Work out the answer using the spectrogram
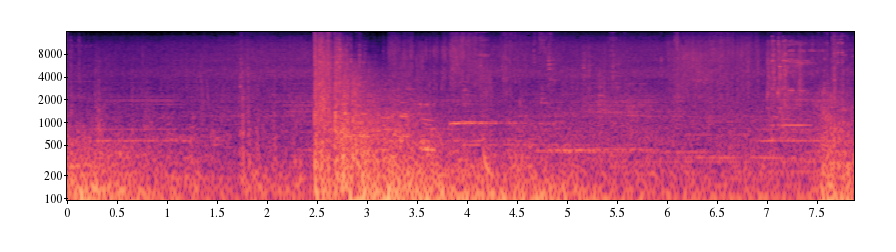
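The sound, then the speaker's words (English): Grenade explosions in a video game: a loud booming burst partway through and another at the very end, over a constant rumbling, crackling battle din with some talk. “Grenades. Real grenades, people.”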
